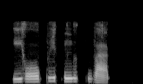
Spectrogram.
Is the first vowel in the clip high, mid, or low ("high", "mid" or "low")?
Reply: mid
